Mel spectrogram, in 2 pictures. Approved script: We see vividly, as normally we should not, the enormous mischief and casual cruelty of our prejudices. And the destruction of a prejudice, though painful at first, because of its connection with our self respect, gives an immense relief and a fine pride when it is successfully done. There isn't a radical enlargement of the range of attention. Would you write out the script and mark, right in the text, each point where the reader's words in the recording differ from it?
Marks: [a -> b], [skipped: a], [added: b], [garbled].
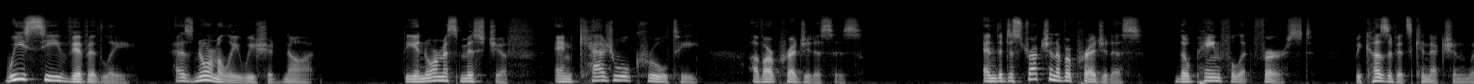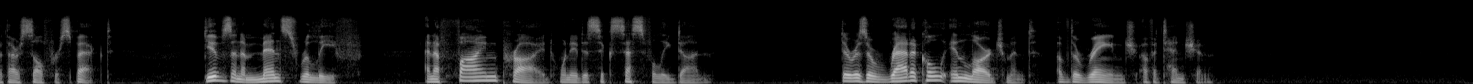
We see vividly, as normally we should not, the enormous mischief and casual cruelty of our prejudices. And the destruction of a prejudice, though painful at first, because of its connection with our self respect, gives an immense relief and a fine pride when it is successfully done. There [isn't -> is] a radical enlargement of the range of attention.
